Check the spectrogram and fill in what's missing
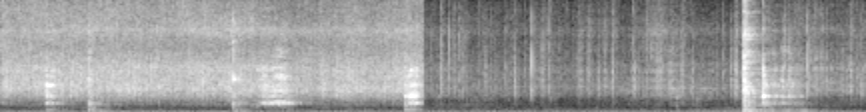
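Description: Idli pieces frying in a home kitchen pan: a soft steady sizzle with a few louder stirring scrapes and clinks of a utensil against the pan, close and without voices.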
